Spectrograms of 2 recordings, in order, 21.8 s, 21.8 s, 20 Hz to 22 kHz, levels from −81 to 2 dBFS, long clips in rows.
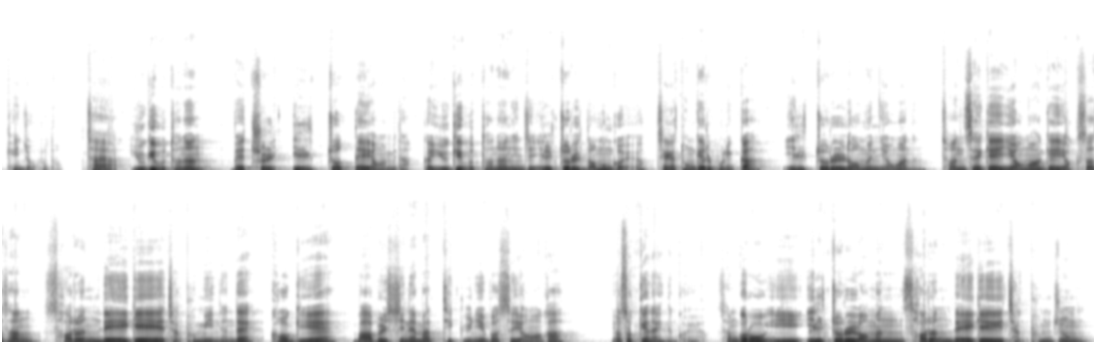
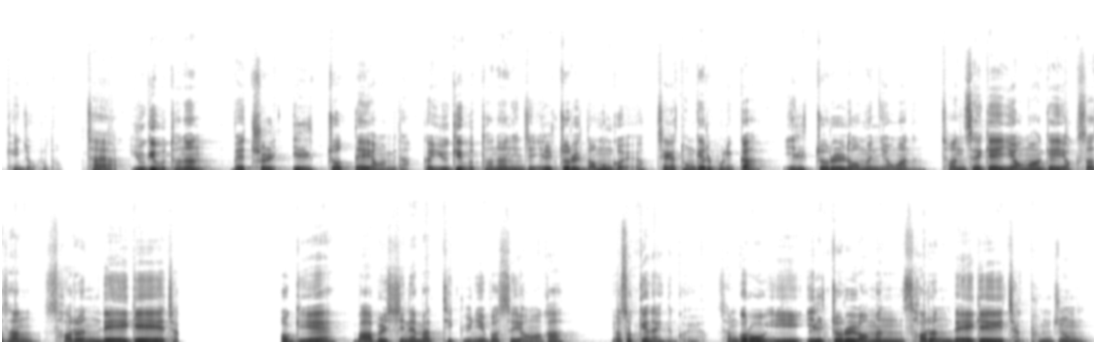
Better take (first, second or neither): first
